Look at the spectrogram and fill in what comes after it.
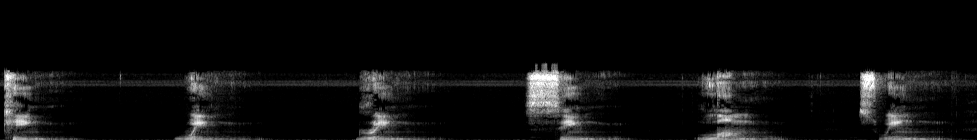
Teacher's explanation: It comes partially from the nose and partially from the mouth. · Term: N, G together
